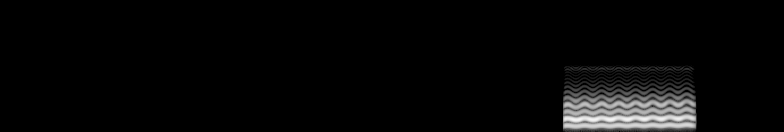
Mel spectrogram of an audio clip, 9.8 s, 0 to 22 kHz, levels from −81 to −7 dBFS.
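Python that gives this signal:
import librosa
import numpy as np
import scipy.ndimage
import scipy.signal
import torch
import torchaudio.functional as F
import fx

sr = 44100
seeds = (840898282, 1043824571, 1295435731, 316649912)

y = fx.formant_vowel(sr, seeds[0], length_s=1.66, hz=198.0, glide_st=2.0, vibrato_hz=4.7, vibrato_st=1.05, f1_hz=390.0, f2_hz=850.0, f3_hz=2600.0)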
